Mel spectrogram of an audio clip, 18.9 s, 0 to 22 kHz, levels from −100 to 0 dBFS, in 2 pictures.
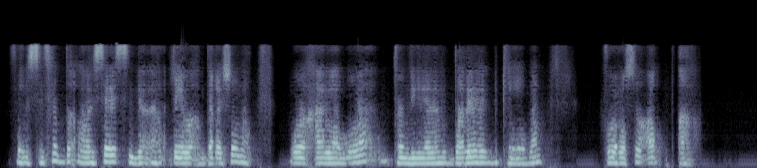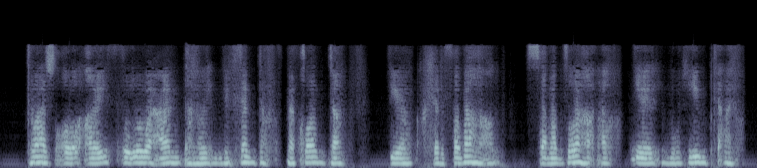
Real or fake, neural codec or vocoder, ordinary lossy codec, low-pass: fake; codec, 16 kHz, 0.5 kbps, FreqCodec, smaller model; AAC, 32 kbps; 7.2 kHz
